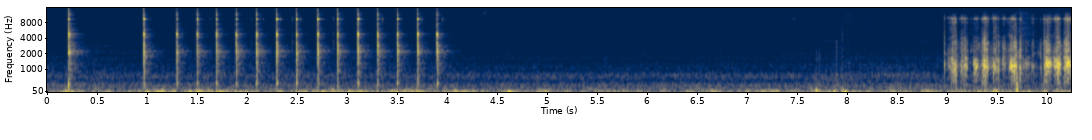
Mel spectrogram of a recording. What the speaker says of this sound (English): I'm gonna trim this tip off because we don't need any of that.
